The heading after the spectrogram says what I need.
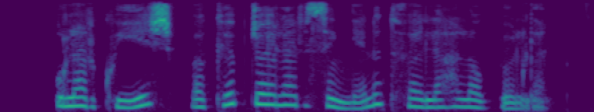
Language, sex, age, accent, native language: Uzbek, female, 19-29, Surxondaryo, Tajik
